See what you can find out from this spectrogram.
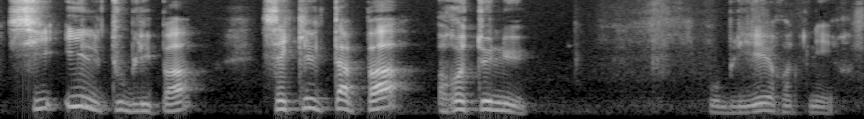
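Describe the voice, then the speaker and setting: Halting man with a cold, slow speech. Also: fairly high pitch, animated, breathy edge. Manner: halting, many repeated words and restarts. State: has a cold. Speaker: vlogger sharing daily messages. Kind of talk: casual home video monologue. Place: small room at home, facing a window.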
